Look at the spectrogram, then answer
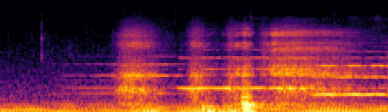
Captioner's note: laughter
